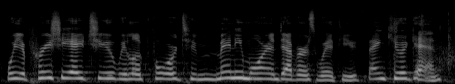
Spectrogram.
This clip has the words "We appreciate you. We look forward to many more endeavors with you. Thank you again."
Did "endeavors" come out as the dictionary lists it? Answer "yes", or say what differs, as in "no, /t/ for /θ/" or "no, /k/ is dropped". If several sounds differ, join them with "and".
yes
